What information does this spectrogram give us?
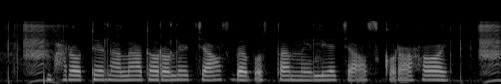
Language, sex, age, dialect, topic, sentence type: Bengali, female, 18-24, Jharkhandi, agriculture, statement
